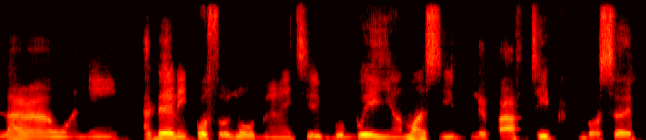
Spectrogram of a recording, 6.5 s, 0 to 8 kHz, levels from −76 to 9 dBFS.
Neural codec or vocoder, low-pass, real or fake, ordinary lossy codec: codec, 16 kHz, 1 kbps, X-Codec, HuBERT features, trained on general audio; none; fake; none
